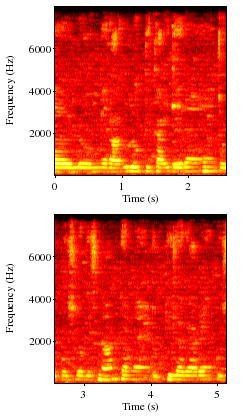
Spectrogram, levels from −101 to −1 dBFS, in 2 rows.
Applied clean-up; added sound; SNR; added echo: classical method WPE with log-MMSE.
